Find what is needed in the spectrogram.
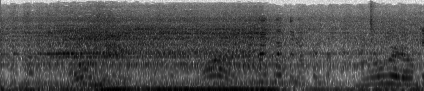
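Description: Boat's outboard motor running: a steady low drone, louder from about a second in until near three seconds.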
